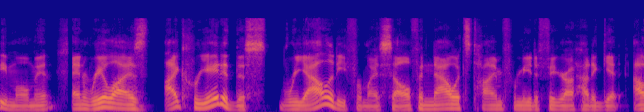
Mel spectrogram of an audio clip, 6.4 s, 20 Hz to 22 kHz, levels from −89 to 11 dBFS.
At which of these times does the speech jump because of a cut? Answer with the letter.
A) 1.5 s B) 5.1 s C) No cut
C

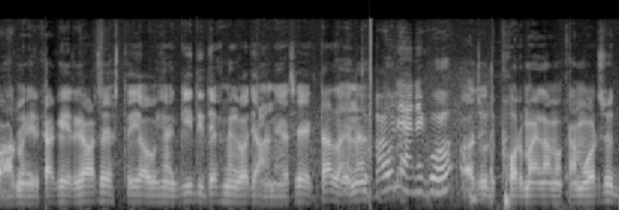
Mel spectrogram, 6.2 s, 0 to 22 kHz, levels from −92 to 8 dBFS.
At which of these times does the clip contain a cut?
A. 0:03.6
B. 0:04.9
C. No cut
B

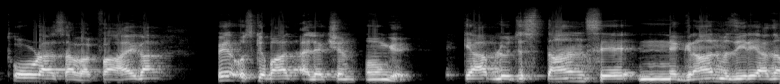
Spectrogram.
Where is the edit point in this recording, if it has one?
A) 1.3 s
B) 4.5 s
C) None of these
B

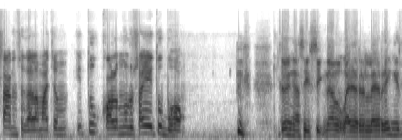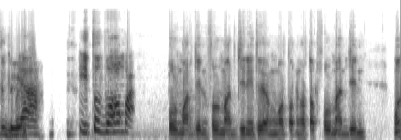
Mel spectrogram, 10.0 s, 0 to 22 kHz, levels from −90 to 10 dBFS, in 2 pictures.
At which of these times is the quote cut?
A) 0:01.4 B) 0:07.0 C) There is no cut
B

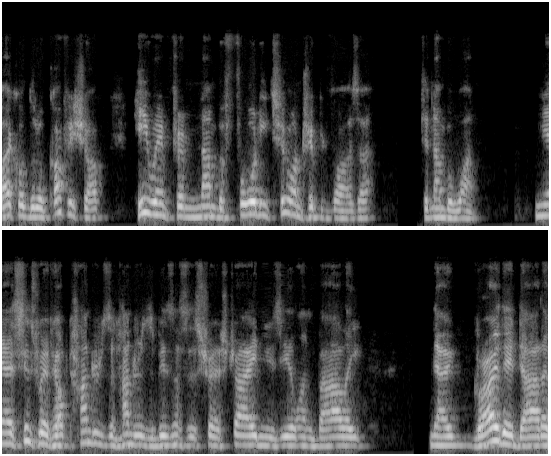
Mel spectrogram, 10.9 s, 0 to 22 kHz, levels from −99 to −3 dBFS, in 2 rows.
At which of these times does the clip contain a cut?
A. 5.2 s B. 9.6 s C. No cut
A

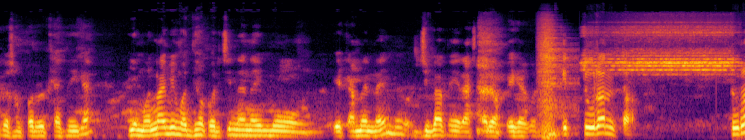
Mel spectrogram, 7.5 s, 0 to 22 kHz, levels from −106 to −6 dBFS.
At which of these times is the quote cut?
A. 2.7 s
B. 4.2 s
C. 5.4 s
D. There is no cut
C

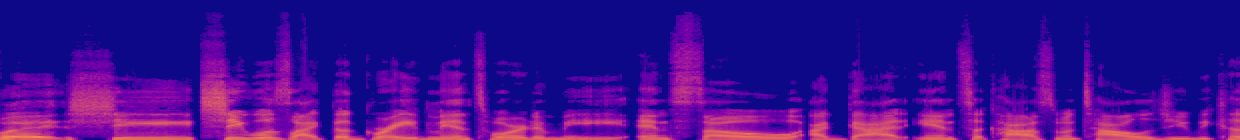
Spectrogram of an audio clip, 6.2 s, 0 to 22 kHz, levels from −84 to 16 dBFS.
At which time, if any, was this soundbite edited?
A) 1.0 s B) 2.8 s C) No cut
A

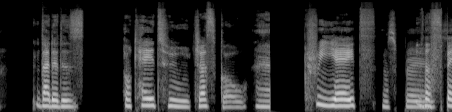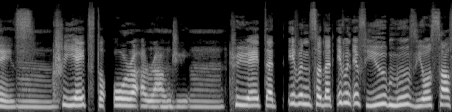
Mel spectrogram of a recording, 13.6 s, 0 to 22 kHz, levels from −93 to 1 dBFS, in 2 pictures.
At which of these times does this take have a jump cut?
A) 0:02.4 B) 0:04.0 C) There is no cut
B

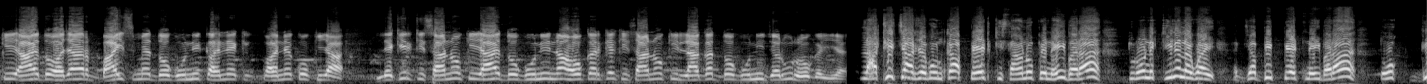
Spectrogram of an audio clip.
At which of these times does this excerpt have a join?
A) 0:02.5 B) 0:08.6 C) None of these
B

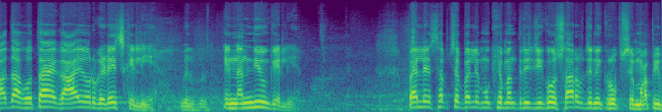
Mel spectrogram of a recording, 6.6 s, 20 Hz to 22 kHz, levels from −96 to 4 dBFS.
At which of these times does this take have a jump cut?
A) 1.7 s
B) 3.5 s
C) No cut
B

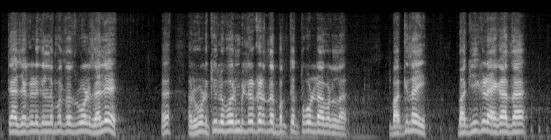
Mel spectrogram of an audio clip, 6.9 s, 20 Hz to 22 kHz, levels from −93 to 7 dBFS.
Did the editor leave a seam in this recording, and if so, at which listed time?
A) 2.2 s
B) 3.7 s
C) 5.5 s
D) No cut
C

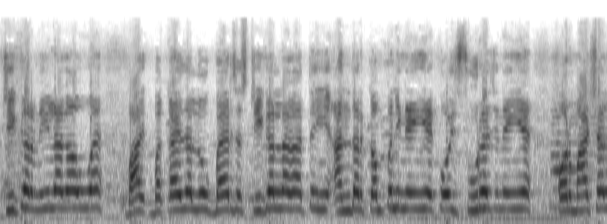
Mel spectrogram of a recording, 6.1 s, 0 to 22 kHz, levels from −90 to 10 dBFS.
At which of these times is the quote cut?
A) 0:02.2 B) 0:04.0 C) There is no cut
B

